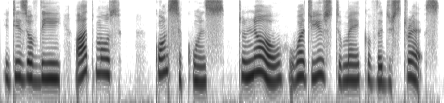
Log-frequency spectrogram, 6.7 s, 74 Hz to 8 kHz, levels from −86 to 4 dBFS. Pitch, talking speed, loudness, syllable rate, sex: 230 Hz, 135 wpm, -17 LUFS, 3.7 syllables/s, female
